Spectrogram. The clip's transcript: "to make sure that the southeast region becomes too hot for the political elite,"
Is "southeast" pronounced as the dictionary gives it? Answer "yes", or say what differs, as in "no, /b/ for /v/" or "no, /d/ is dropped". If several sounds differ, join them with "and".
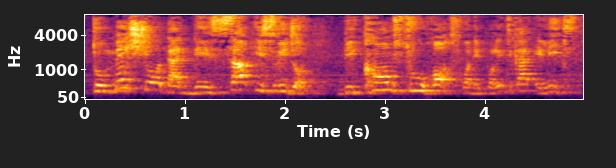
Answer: no, /f/ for /θ/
